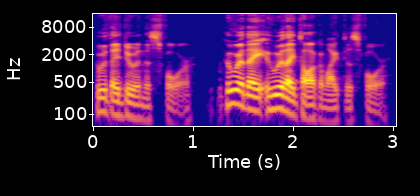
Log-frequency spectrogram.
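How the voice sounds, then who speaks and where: A man's voice: low-pitched, sing-song, quick pace, gravelly, no room sound, clean studio sound. A man co-hosting a sports podcast in a casual, opinionated way, often laughing. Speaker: podcast co-host.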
